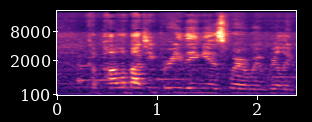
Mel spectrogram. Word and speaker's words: kapalabhati: a little bit of calabach kalabati breathing kapalabhati breathing i knew i wasn't even out of a syllable kapalabhati breathing is where we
